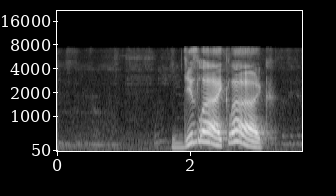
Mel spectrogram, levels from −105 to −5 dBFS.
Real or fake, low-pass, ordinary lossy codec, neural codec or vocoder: real; 7.2 kHz; none; none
